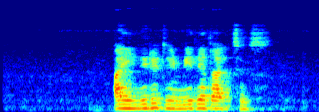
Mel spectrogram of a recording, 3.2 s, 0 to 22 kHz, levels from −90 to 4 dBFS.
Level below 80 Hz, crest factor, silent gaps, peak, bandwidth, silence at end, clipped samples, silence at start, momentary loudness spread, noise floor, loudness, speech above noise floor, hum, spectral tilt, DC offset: -56 dBFS; 20 dB; none; -2 dBFS; 7.8 kHz; 0.6 s; under 0.1%; 1.15 s; 13 LU; -63 dBFS; -19 LUFS; 44 dB; none; -8 dB/octave; under 0.1%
